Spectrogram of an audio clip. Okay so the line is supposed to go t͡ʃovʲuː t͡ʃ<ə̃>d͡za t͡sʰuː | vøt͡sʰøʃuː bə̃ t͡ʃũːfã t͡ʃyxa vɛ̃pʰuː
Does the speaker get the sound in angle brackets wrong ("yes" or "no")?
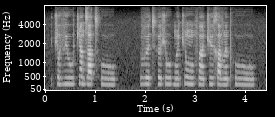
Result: yes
